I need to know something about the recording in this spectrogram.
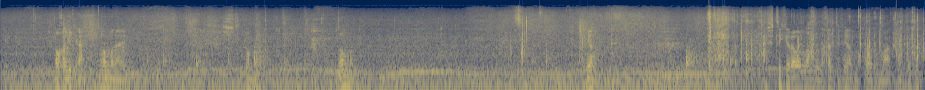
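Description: Young men and a woman talk at a distance in a room with some echo.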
